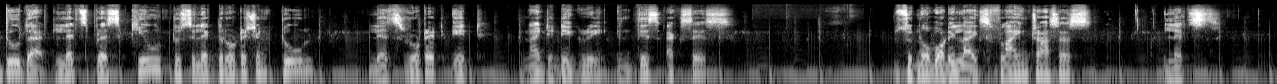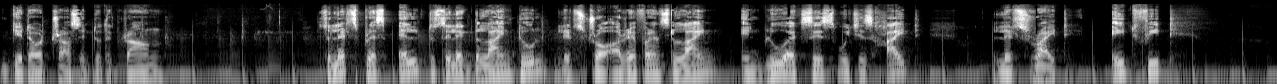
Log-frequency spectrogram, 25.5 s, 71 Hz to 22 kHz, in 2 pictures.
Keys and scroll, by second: 1.4 q, 3.4 Escape, 7.1 typing, 7.7 Return, 8.6 Escape, 9.8 o, 11.4 m, 22.3 i, 23.7-24.5 typing, 24.8 Return.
